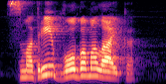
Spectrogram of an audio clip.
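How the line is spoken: Stern, serious child. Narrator (Russian): малайка ответит строго и серьезно

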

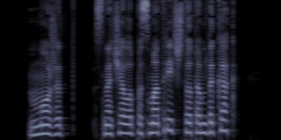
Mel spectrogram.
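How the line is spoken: Uncertain suggestion. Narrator (Russian): неуверенно предложил я

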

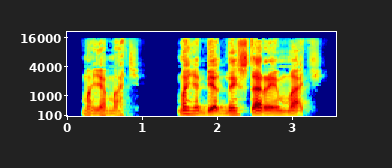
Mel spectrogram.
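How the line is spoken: Sobbing. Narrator (Russian): повторял, рыдая

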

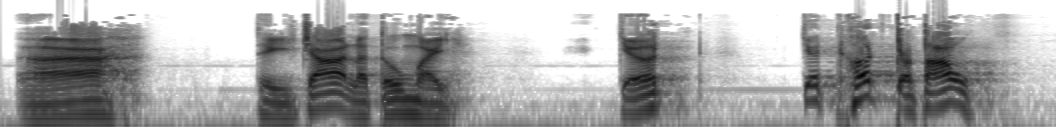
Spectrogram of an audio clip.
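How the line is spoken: Murderous roar. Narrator (Vietnamese): Phổ Hiền đầy sát khí, đoạn gầm lên

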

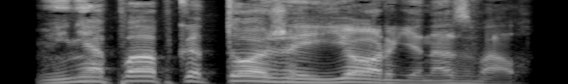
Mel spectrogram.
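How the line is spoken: Drunken wheezy chuckle. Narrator (Russian): С пьяным смешком просипел невысокий мужичок

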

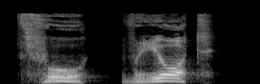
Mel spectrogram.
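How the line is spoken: Hissing into ear. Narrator (Russian): прошипел на ухо

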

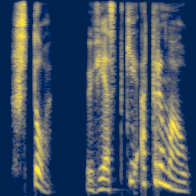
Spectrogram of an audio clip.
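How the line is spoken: Spiteful grinning. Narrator (Belarusian): сказаў ён, злосна ухмыляючыся

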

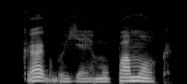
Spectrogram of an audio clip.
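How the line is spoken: Grim smirk. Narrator (Russian): Мрачно усмехнулся Кирино

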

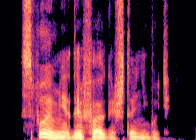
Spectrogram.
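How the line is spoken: Quiet request. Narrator (Russian): попросил он тихо

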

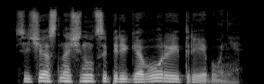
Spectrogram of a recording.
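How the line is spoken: Bored voice. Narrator (Russian): скучным голосом сказал я

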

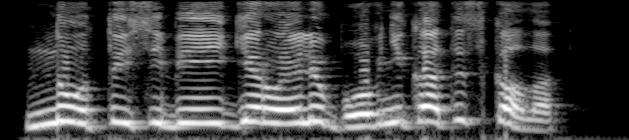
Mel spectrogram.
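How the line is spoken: Breathless between roars of laughter. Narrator (Russian): В перерыве между раскатами громового хохота выдохнула

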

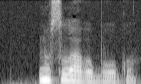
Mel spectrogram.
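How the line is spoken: Relieved sigh. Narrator (Russian): вздохнула Кристина

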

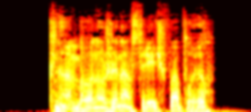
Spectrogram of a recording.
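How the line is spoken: Snorting. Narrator (Russian): хмыкнул Клещ

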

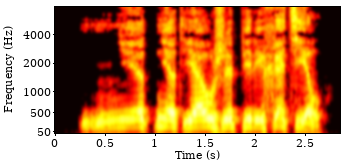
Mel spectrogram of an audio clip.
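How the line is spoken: Groan through clenched teeth. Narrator (Russian): сквозь стиснутые зубы простонал бедняга

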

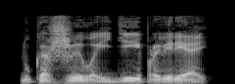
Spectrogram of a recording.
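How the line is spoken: Growling. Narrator (Russian): зарычал он

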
